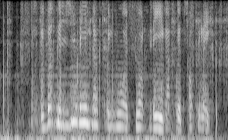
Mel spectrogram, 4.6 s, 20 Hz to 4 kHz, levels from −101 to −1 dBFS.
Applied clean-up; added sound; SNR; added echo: neural separator model SepFormer WHAMR!.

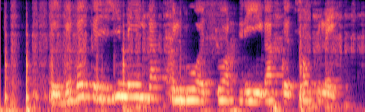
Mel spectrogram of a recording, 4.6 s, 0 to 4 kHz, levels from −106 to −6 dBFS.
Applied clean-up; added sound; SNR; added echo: classical method WPE with log-MMSE.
